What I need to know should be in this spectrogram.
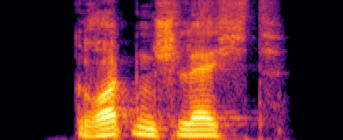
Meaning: terrible, dire
- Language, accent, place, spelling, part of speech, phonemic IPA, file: German, Germany, Berlin, grottenschlecht, adjective, /ɡʁɔtənʃlɛçt/, De-grottenschlecht.ogg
